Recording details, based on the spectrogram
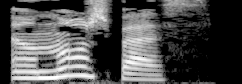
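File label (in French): "un ange passe", French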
